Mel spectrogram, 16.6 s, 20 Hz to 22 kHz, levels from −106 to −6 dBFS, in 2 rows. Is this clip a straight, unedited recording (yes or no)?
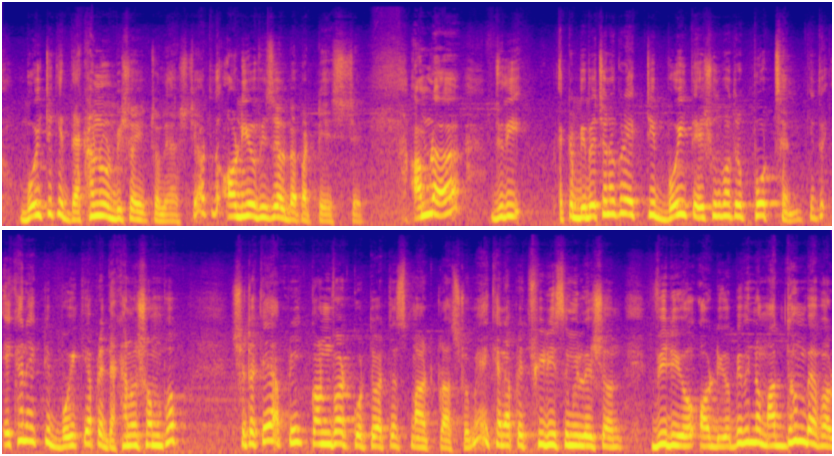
yes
